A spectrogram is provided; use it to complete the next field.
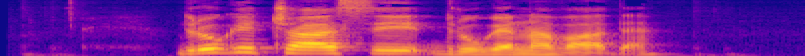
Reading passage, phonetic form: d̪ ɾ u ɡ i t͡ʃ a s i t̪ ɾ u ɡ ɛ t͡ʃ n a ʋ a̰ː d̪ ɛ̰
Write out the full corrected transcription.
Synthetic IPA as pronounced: d̪ ɾ u ɡ i t͡ʃ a s i d̪ ɾ u ɡ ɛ n a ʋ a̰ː d̪ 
